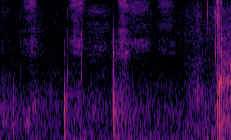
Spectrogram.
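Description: Chalk writing on a blackboard, heard faintly: soft strokes with a couple of sharp taps as the chalk meets the board.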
